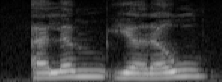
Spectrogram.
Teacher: یرو کو ہم نے واو کی دفعہ پورے ہونٹوں کو گول کرنا ہے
